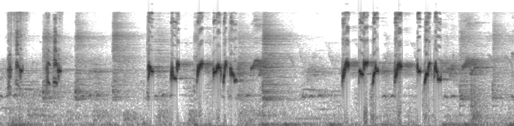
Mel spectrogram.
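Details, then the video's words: Red-whiskered bulbul perched and singing a quick, polished song: rapid runs of looping, warbled whistled notes in two bursts, each holding five or six bubbly phrases, with softer chirps in between. "ยืนร้องชิวๆ"สำนวนดี ปากไว #นกกรงหัวจุก #เสียงนกกรงหัวจุก"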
